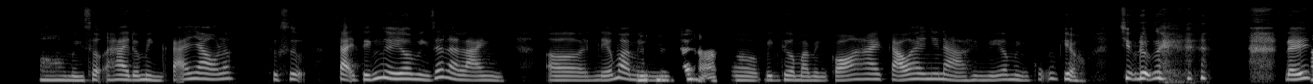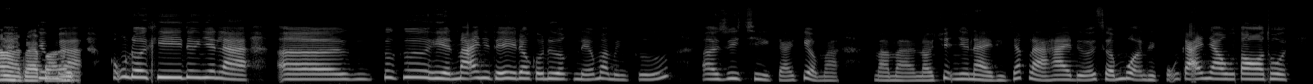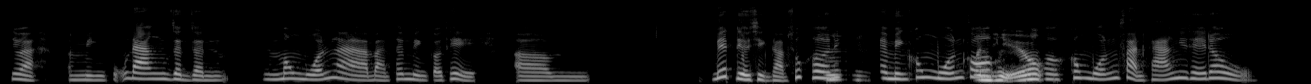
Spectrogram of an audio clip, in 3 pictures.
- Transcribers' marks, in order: laughing while speaking: "ấy"; laugh; tapping
- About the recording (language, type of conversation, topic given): Vietnamese, advice, Làm sao xử lý khi bạn cảm thấy bực mình nhưng không muốn phản kháng ngay lúc đó?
